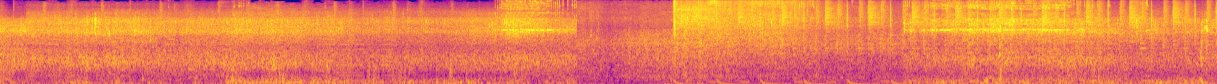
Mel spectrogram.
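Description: Surf breaking and washing over shoreline rocks, with wind rumbling on the microphone. The sound shifts abruptly about halfway through.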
